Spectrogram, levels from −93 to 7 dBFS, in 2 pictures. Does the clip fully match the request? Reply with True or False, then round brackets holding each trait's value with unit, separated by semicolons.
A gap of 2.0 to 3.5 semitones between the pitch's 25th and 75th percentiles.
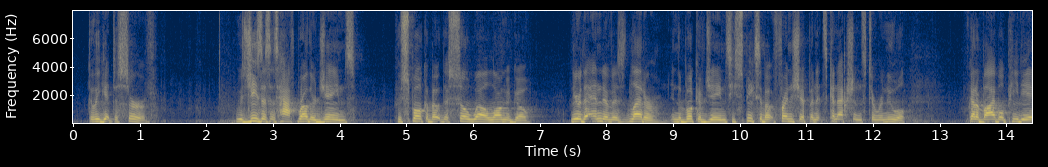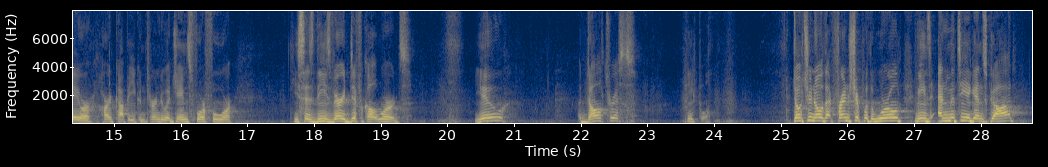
False (3.9 semitones)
